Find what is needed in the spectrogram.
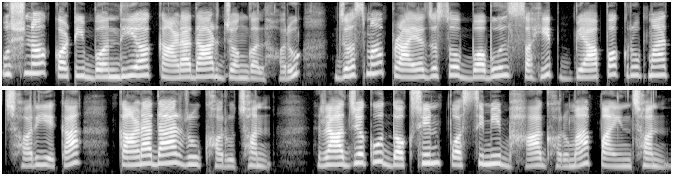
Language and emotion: Nepali, neutral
